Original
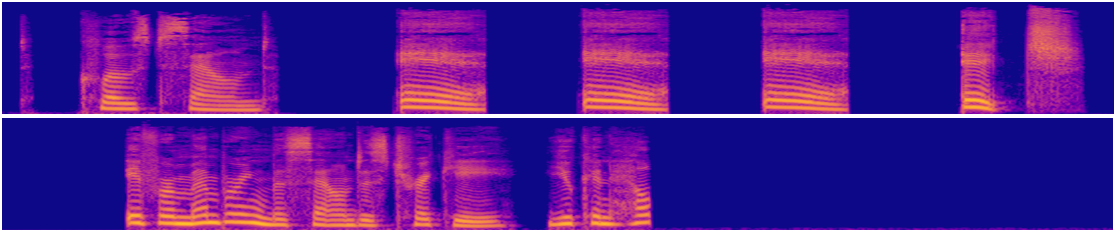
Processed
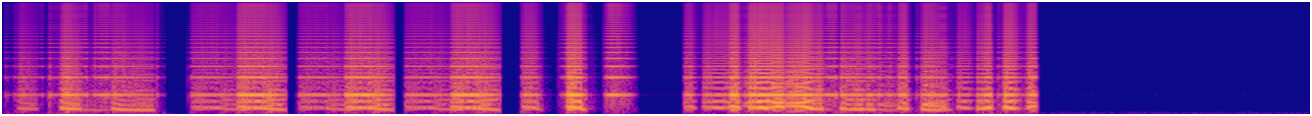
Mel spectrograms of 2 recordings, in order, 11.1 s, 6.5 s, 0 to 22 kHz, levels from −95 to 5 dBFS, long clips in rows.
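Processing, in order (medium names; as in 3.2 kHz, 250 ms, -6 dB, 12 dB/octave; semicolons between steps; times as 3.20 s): sorted samples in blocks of 64 samples; peaking EQ 1.6 kHz +3 dB 2.8 oct; on a send: reverse echo 380 ms -11.5 dB; on the sum: tempo 1.7×; trim -1 dB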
